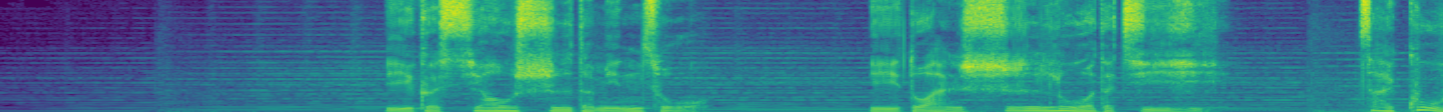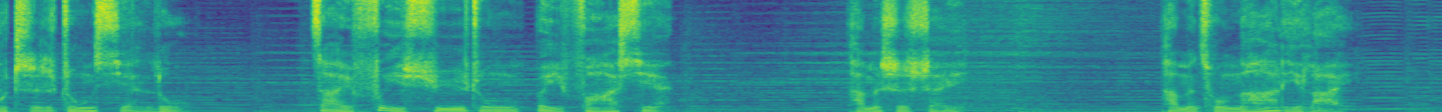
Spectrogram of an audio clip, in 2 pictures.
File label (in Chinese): 男 纪录片 历史; 黑水城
